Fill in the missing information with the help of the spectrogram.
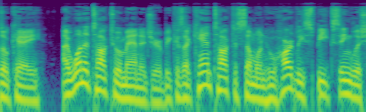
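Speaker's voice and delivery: plain reading voice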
